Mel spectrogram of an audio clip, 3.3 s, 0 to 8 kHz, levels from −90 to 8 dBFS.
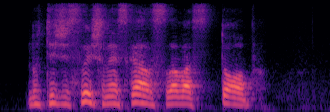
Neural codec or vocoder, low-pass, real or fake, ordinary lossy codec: codec, 16 kHz in and 24 kHz out, 1 kbps, XY-Tokenizer; 7.2 kHz; fake; none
